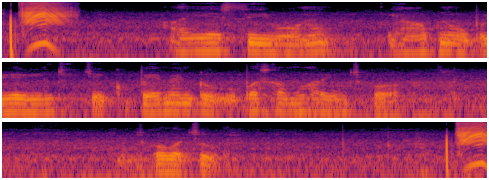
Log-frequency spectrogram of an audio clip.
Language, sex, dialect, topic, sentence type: Telugu, male, Central/Coastal, banking, statement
